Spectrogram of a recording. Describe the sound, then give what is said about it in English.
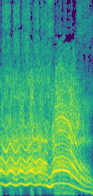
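A person lets out a loud, sustained scream lasting about two seconds, holding a wavering high pitch before sliding downward and trailing off at the end. “Like a good scream.”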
